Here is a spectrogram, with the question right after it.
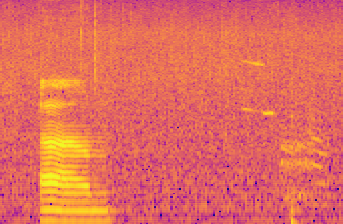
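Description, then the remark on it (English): Steady, soft rain hisses throughout, with a short, loud tonal call near the start and a faint clatter and higher tones later on. “You guys eventually make your way to the farm, get out of the rain for the night.”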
